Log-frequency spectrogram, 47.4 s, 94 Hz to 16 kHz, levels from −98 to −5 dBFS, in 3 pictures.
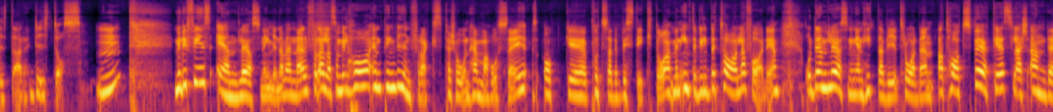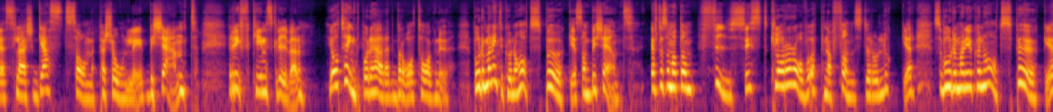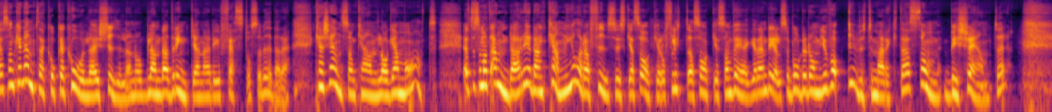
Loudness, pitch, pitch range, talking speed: -18 LUFS, 240 Hz, 205-290 Hz, 165 wpm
